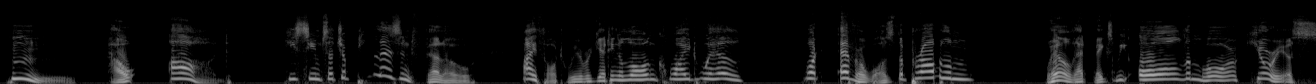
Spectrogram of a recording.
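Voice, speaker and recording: A man speaks in a cartoonish character voice, pitched high for a man. His pace is fairly slow. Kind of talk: puppet theatre performance. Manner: polite, cheerful.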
